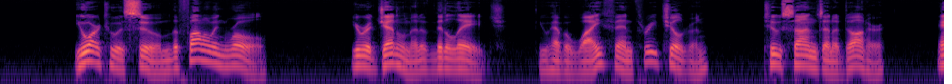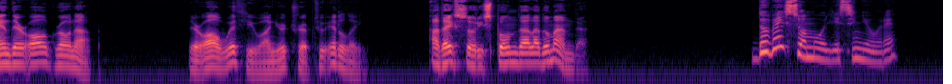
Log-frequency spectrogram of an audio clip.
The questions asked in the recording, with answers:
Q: Dov'è sua moglie, signore?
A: È qui. Mia moglie è qui in Italia con me.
